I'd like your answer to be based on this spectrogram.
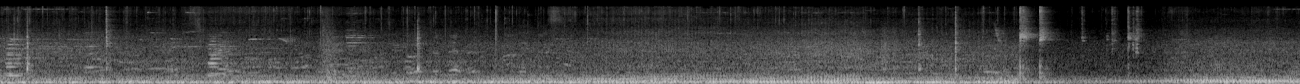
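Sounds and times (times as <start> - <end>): utensils clinking against pans: 9.2 - 11.6.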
